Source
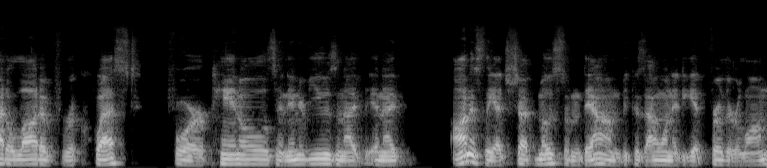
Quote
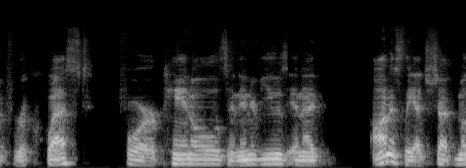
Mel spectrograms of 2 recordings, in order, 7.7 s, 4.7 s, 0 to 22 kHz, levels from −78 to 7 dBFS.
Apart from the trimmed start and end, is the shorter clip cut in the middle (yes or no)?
yes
